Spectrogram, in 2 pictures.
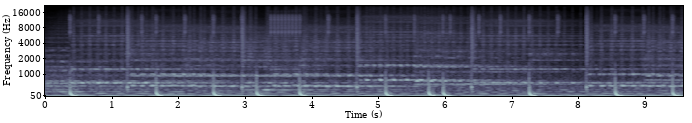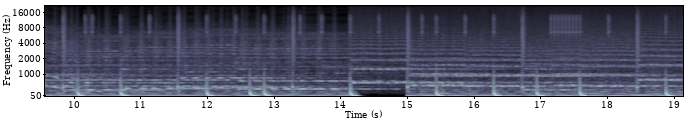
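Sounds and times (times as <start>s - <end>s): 
witch house trap synth presets: 0.0s - 19.1s.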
